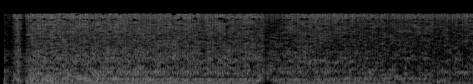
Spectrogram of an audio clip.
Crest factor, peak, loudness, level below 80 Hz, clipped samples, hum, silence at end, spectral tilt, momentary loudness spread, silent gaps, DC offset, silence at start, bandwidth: 18 dB; -18 dBFS; -34 LUFS; -52 dBFS; under 0.1%; 60 Hz at -50 dBFS; 0 s; -1.5 dB/octave; 6 LU; none; under 0.1%; 0.05 s; 12 kHz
